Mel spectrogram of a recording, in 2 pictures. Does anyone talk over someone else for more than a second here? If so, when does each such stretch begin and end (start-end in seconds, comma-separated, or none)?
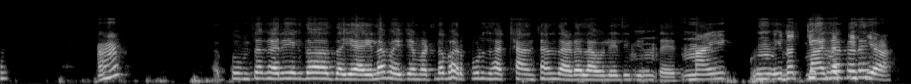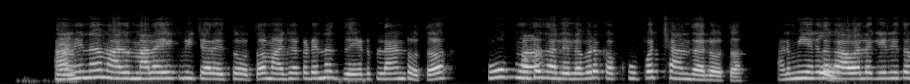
none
